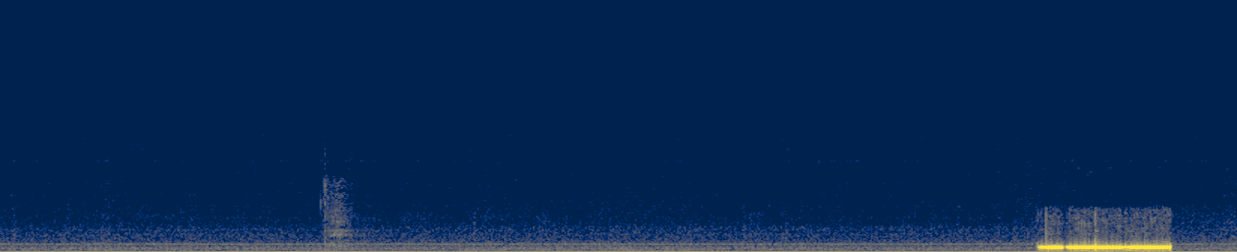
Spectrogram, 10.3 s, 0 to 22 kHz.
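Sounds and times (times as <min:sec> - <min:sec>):
phone ringback tone: 0:08.6 - 0:09.8.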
